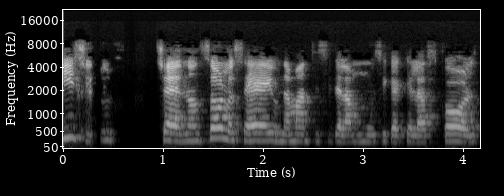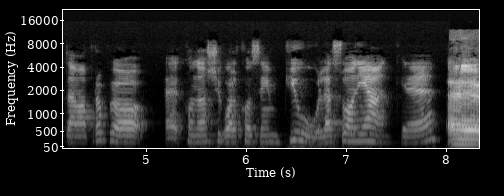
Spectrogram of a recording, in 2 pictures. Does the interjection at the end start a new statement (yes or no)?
yes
